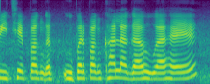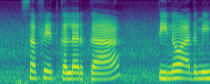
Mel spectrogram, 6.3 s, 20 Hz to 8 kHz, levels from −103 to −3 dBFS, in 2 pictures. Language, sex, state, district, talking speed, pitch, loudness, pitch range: Hindi, female, Bihar, Vaishali, 135 wpm, 230 Hz, -13 LUFS, 215-240 Hz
